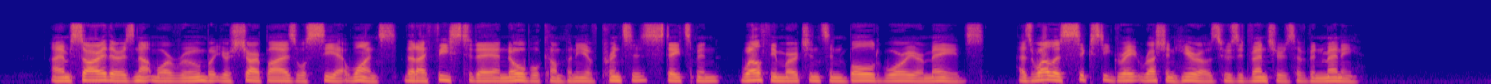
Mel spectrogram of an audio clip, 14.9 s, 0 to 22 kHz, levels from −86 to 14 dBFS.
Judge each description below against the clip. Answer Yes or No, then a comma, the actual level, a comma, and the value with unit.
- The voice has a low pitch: Yes, low, 120 Hz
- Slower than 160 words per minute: No, average, 180 wpm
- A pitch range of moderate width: No, narrow, 2.2 semitones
